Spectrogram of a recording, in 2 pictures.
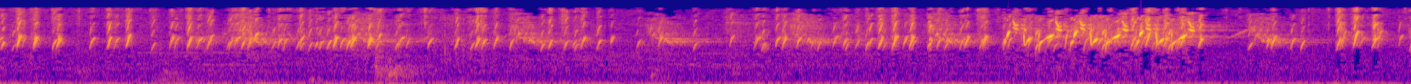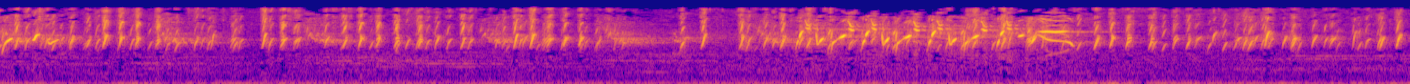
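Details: Long run of female European goldfinch bitbita twittering aimed at stimulating males to mate; continuous high chirping swells into two intense bursts rich in squeaky rising notes, with short pauses between.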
